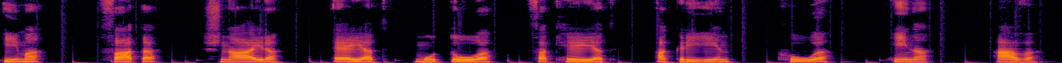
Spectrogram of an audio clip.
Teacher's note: A sequência ER, quando é átona, soa como um A curto.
